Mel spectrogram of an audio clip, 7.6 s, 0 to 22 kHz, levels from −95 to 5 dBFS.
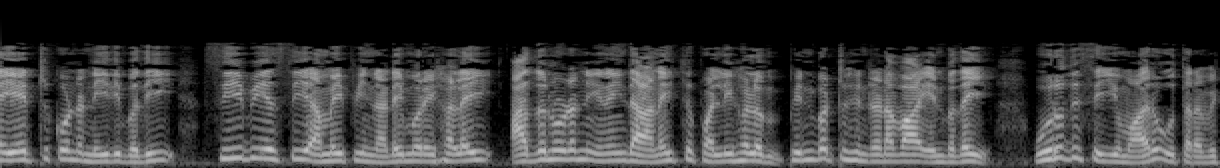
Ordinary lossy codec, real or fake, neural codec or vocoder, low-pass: none; real; none; none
